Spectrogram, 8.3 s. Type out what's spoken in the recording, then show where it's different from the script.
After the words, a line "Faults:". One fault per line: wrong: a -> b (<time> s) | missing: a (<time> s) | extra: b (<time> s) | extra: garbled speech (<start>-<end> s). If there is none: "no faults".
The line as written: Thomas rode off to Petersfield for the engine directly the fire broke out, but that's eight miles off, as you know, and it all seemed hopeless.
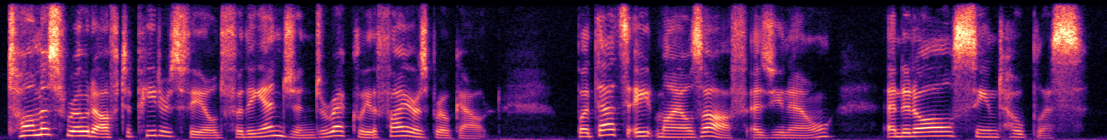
Thomas rode off to Petersfield for the engine directly the fires broke out, but that's eight miles off, as you know, and it all seemed hopeless.
Faults:
wrong: fire -> fires (2.8 s)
